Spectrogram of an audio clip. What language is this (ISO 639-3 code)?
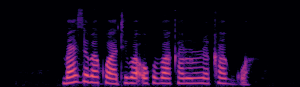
lug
